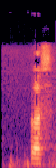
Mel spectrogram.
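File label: "лӧс", Komi, male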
